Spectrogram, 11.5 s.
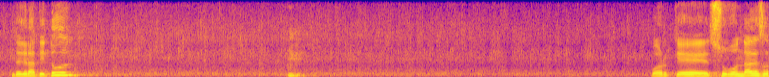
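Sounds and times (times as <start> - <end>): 
speech: 0.2 - 1.3, 9.8 - 11.5
audience applause: 4.2 - 5.0.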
